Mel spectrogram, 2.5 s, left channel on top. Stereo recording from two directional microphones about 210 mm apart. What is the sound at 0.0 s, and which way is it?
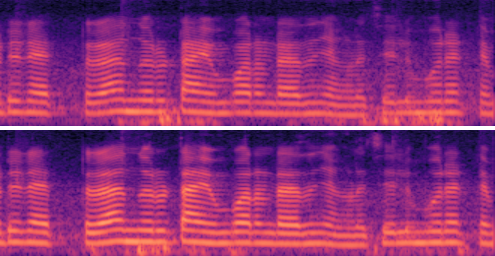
A woman's voice, 15° right (ahead or behind).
